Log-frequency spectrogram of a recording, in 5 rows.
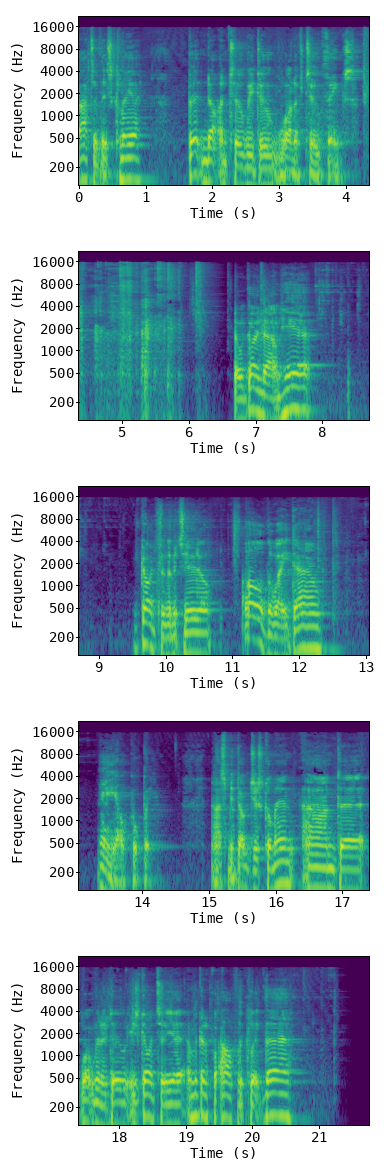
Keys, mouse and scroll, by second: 0.6-2.2 scroll up 2, 2.2-4.7 middle drag, 4.7-6.8 drag, 6.8-8.1 scroll up 7, 8.1-9.6 scroll up 3, 9.6 click, 10.0-10.7 scroll up 8, 10.7-12.6 scroll, 12.6-16.1 scroll, 18.0 click.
